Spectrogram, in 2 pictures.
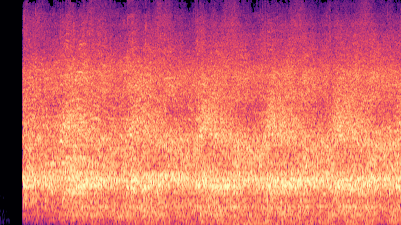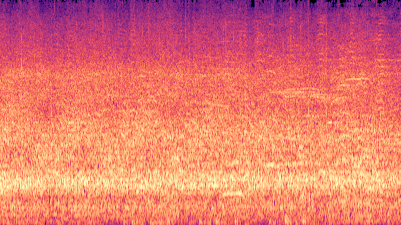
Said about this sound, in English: Take a look at some of what his audience was responding with. Here is one chant.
